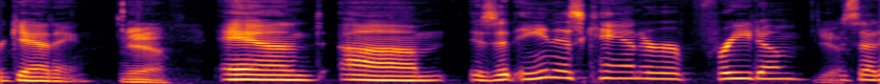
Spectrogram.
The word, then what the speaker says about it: Enes Kanter Freedom: And is it Enes Kanter Freedom?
